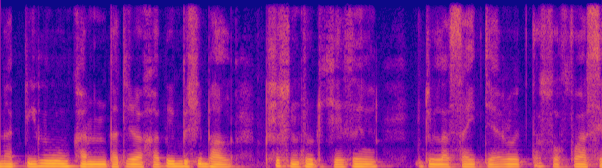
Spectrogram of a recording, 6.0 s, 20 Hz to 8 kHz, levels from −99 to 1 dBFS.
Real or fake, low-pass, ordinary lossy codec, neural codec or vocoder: fake; none; none; codec, 16 kHz, 2 kbps, FunCodec, trained on Chinese and English, 25 frames a second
